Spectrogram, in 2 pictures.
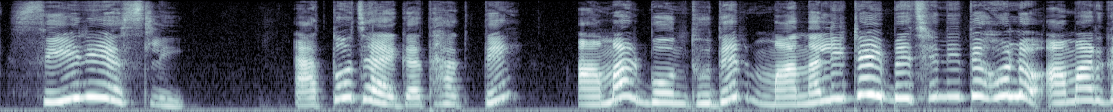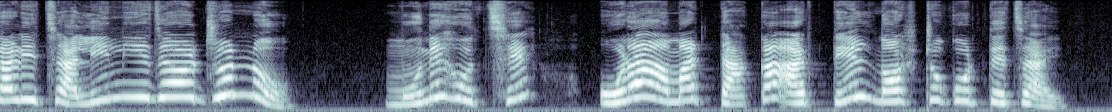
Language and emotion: Bengali, angry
